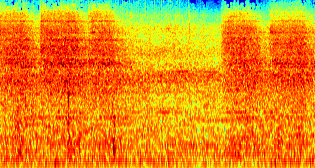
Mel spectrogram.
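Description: Steady mechanical rumble with a hiss over it, with a single sharp knock about two seconds in and a lighter one near the end.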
